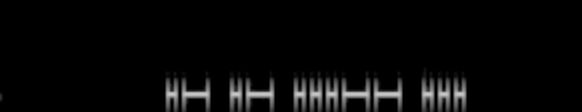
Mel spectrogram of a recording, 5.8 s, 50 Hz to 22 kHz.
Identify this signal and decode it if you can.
Morse code, heard as a keyed tone, about 15 wpm, 700 Hz. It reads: AA3S
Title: USA Call Signs - 4 Characters - Repeated 2x - 15wpm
